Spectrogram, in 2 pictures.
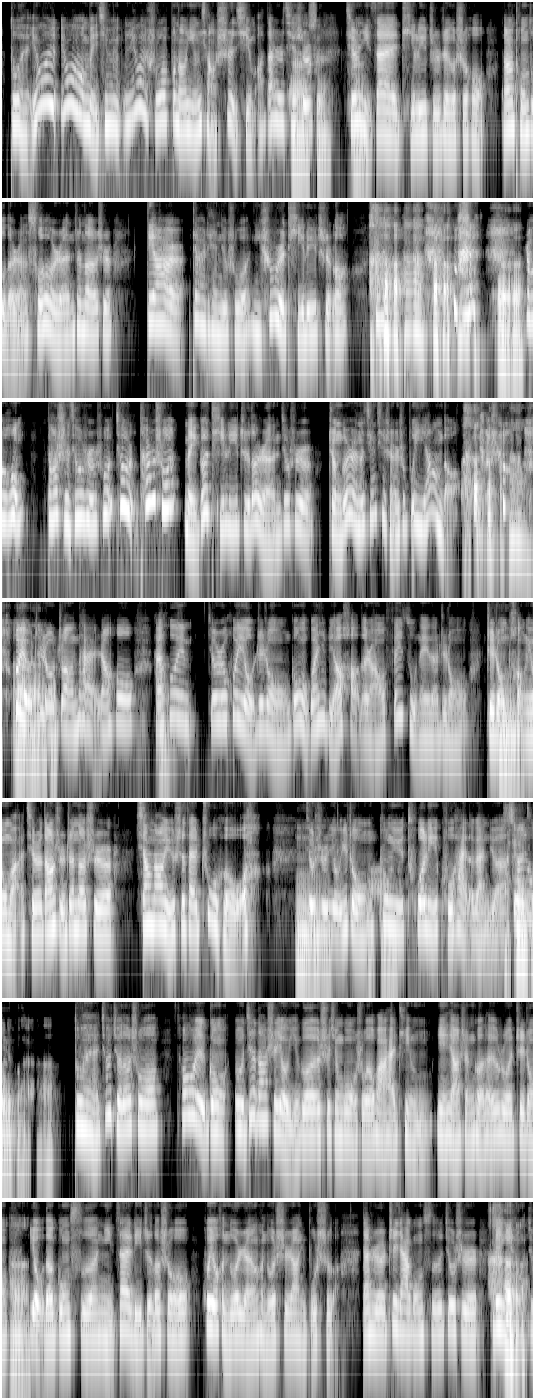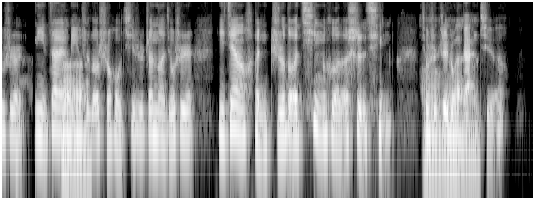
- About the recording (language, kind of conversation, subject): Chinese, podcast, 你如何判断该坚持还是该放弃呢?
- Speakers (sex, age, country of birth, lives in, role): female, 30-34, China, United States, guest; male, 35-39, China, Poland, host
- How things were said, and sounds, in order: laugh; chuckle; laughing while speaking: "对"; laugh; laughing while speaking: "就是会有这种状态"; laughing while speaking: "我"; laughing while speaking: "真是"; other background noise; laugh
